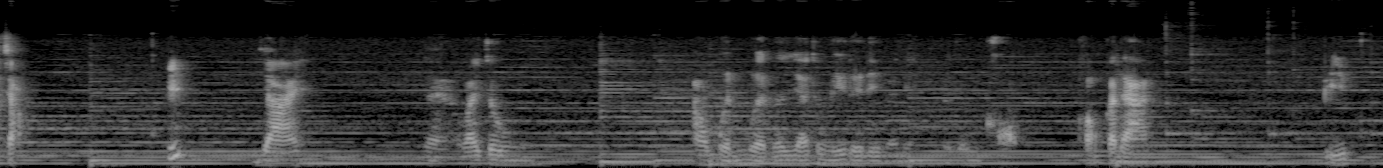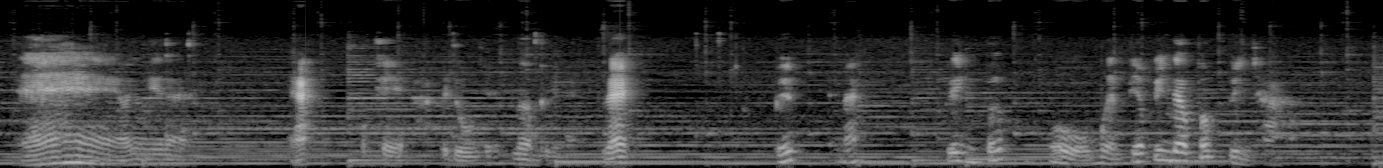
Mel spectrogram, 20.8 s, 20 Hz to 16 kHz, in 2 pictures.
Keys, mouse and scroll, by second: 1.0-10.1 drag, 11.5 click, 13.7 click, 15.5 click.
